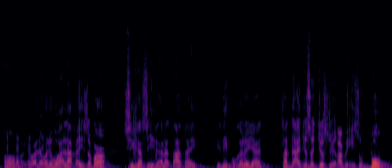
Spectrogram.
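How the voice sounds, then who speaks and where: A man with a high voice and a gravelly edge hosts a church talk show. He teaches married couples in a playful way and slips into little acted scenes. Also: animated, normal speed. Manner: acts out quoted prayers and spouses, joking.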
